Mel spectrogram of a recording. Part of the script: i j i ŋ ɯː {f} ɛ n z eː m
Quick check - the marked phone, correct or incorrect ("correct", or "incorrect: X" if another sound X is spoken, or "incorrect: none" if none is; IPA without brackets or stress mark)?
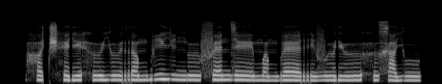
correct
